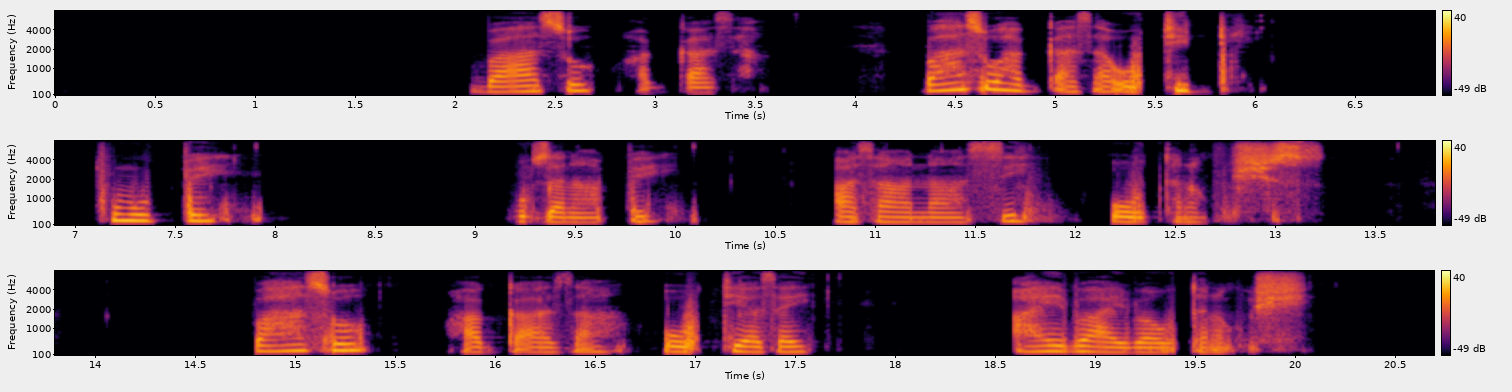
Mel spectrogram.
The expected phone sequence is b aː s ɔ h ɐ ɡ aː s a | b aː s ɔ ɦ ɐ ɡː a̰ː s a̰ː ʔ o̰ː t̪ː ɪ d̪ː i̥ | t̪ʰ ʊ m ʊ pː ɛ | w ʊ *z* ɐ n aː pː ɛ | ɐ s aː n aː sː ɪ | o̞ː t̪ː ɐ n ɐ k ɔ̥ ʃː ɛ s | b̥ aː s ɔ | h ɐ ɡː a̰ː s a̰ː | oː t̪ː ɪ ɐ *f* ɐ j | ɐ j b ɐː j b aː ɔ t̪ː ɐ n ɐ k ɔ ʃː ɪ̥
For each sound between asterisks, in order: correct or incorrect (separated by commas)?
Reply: correct, incorrect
